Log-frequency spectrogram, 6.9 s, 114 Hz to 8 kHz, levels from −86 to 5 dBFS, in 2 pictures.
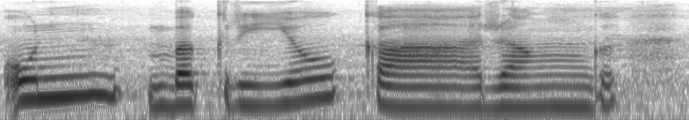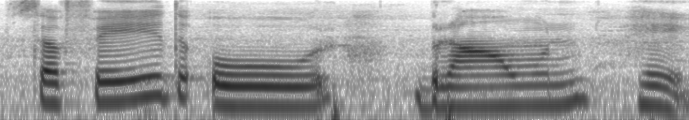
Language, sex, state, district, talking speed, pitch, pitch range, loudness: Hindi, female, Madhya Pradesh, Dhar, 70 wpm, 195 Hz, 185-230 Hz, -18 LUFS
